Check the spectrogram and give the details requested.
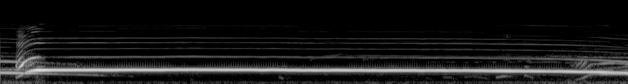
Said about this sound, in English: The Daily Howl is a socially distanced cry of support for healthcare workers on the front lines stemming the surge of the novel coronavirus pandemic.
